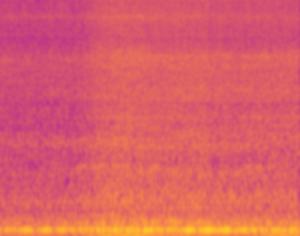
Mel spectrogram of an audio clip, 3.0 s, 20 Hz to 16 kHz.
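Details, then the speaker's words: Ford Fox-body Mustang after distributor swap, timing reset to about 14 degrees advance with pickup removed: steady, even idle with no miss or stumble; running pretty good, old distributor was bad; only EGR valve code suspected. "she's running pretty good that other distributor is bad it's going in the garbage"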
